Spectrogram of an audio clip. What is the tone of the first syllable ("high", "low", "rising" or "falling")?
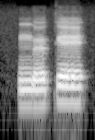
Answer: rising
